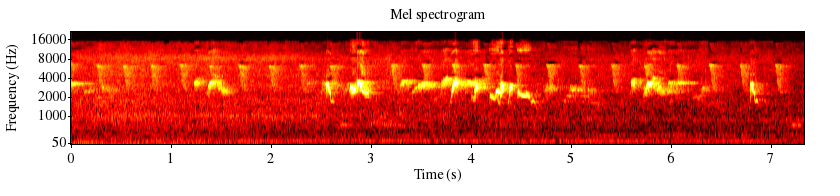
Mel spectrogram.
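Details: Caged red-whiskered bulbul, wild-caught and trained a year for singing competitions, gives several quick whistled phrases among a steady train of soft ticking clicks, over low hum.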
